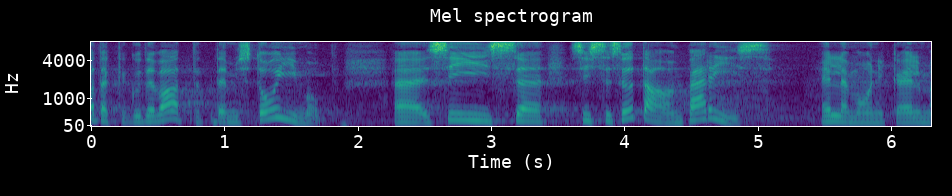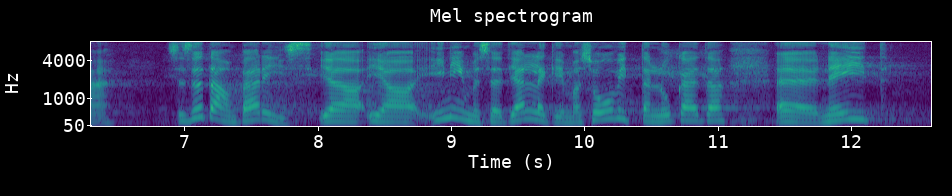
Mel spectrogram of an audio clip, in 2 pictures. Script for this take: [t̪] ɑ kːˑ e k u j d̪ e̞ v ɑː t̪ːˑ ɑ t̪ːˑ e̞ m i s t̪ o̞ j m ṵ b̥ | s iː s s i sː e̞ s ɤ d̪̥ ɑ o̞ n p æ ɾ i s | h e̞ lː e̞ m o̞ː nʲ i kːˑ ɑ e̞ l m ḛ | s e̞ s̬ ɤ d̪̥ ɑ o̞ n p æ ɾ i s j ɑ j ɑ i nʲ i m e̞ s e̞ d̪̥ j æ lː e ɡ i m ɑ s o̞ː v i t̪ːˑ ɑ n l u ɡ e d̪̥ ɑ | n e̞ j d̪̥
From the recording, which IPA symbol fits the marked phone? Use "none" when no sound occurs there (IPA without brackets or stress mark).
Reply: d̪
